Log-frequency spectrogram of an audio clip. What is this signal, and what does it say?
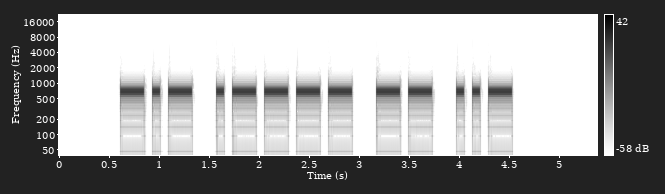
Morse code, heard as a keyed tone, about 15 wpm, 700 Hz. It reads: K1MU
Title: USA Call Signs - 4 Characters - Repeated 3x - 15wpm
